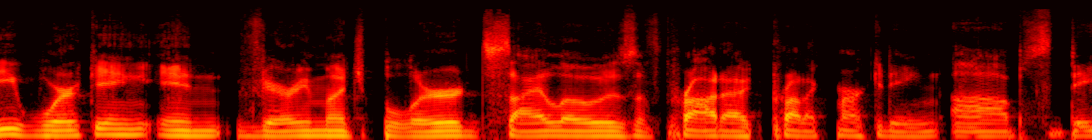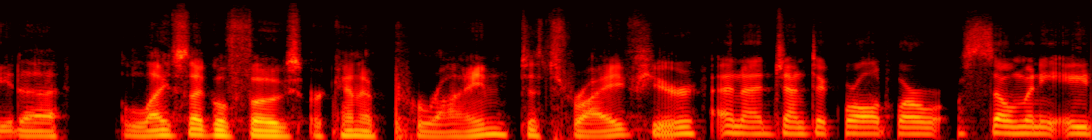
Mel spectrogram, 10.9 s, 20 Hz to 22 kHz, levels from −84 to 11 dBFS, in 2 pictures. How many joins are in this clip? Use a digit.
2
